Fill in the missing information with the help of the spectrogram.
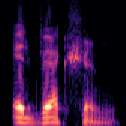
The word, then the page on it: advection: American English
